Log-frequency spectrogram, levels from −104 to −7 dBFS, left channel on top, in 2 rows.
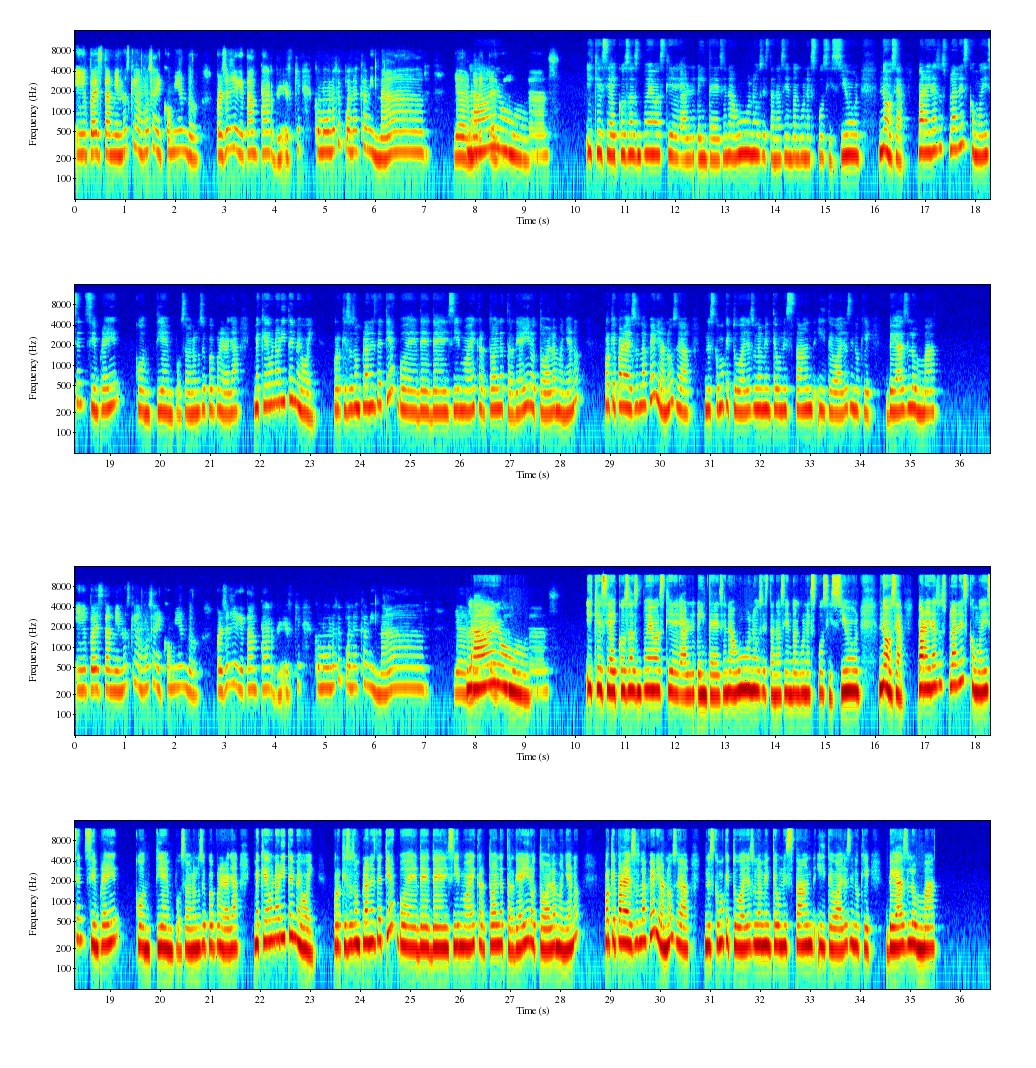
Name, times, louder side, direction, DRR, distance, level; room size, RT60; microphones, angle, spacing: voice 1, 0.0-2.5 2.8-7.1 7.6-8.7 9.1-9.5, left 3 dB, 65° left, 0.6 m, -30 dB
voice 2, 7.8-9.2 10.2-15.7 16.1-16.6 16.9-19.2 19.6-21.6 21.9-23.1 23.5-28.4 28.9-30.6 30.9-34.2 34.5-35.5, right 7 dB, 80° right, 0.4 m, -21 dB
9.3 x 3.3 x 5.4 m
head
